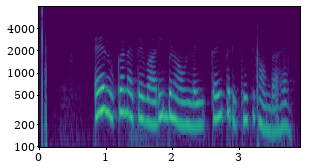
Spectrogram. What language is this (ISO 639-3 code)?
pan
